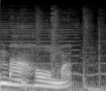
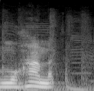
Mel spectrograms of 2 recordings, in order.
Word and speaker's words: Muhammad: Entonces, el profeta Mahoma, o Muhammad, como se pronuncia correctamente, fue quien fundó el Islam.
